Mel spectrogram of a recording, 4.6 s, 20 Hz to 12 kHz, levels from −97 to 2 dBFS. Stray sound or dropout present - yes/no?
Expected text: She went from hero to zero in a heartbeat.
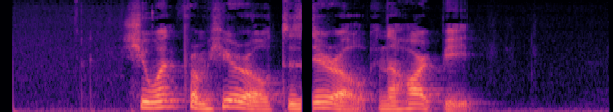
yes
